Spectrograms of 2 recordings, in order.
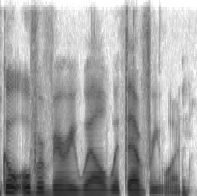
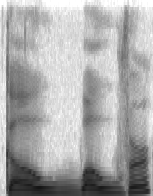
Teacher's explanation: you make your lips very small for the go and they're already in a small position for the next o so it makes kind of an invisible w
